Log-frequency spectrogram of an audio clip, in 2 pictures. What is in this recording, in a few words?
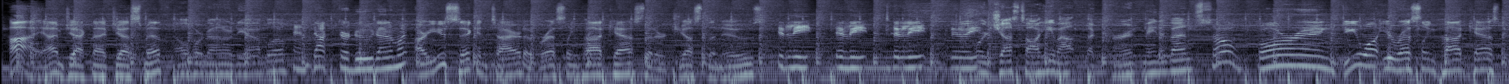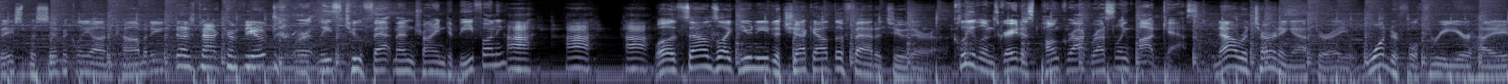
promo advertisement; the fattitude era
